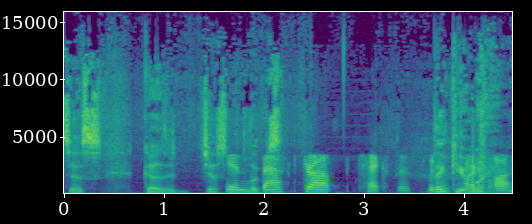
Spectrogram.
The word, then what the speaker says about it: Bastrop: the Cult Classic Convention in, I'm going to mispronounce this because it just looks... Bastrop, Texas, which Thank is you.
